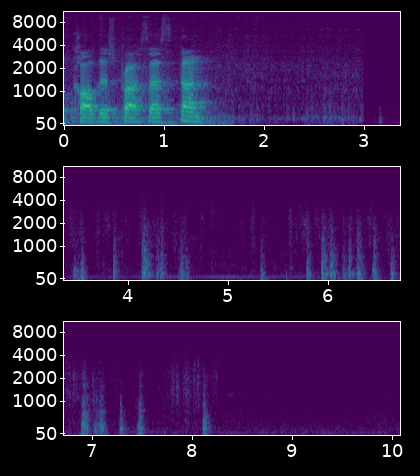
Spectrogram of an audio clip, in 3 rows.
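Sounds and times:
cloth scrubbing metal surface: 0.6s - 8.3s.

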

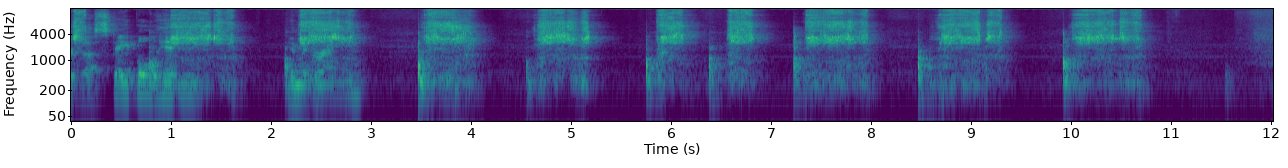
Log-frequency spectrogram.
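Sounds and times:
scraper blade scraping wood: 0.8s - 10.9s.

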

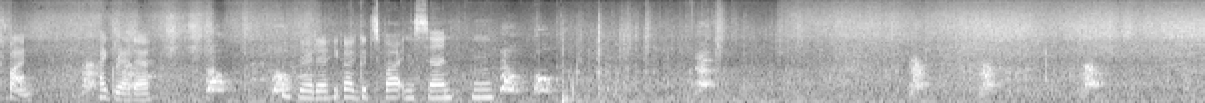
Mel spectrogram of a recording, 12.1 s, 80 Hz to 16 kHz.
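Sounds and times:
dog barking: 0.8s - 3.0s, 5.0s - 5.6s, 6.9s - 7.3s, 9.1s - 10.0s, 10.8s - 11.1s.

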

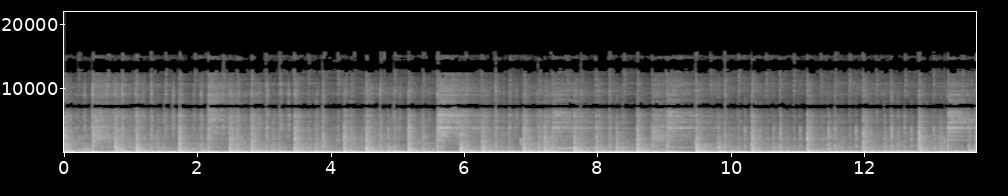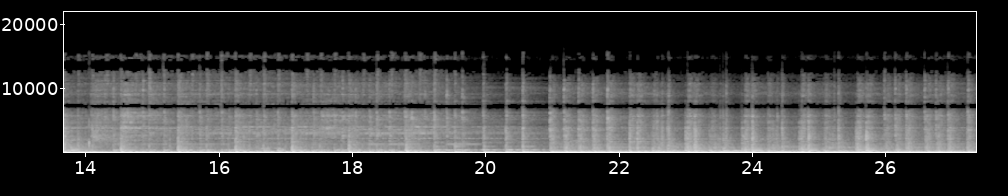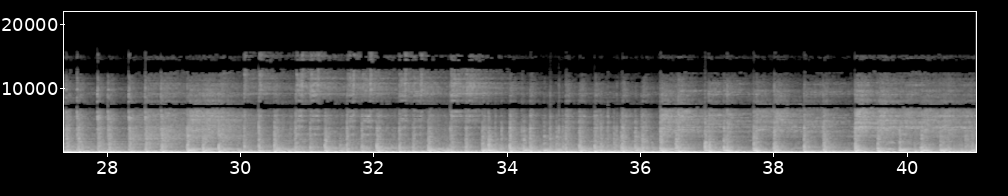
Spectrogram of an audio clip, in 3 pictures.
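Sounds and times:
rock drum solo: 0.0s - 41.0s.

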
